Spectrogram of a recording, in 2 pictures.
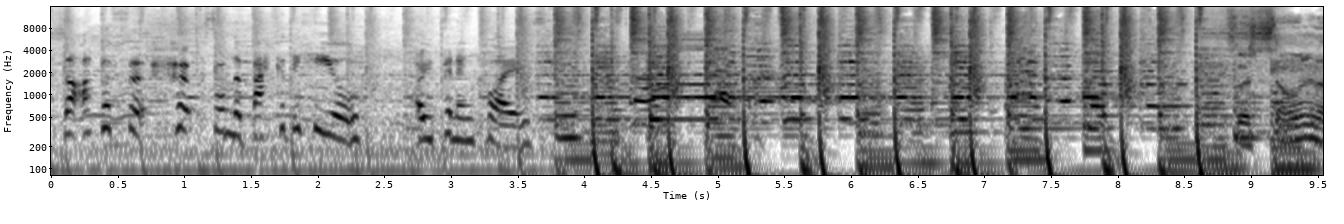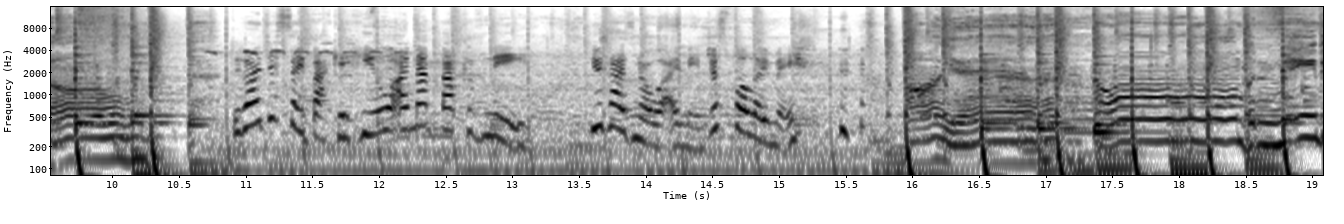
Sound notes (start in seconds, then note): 4.1 upbeat music; 14.8 woman laughs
